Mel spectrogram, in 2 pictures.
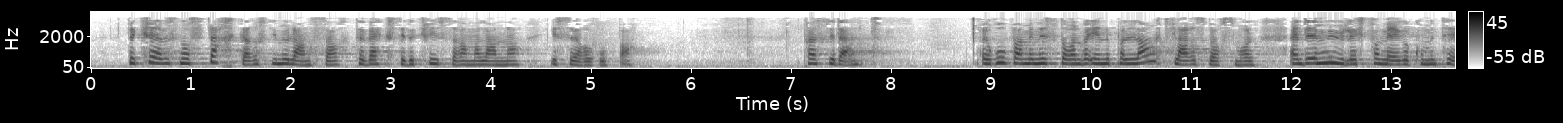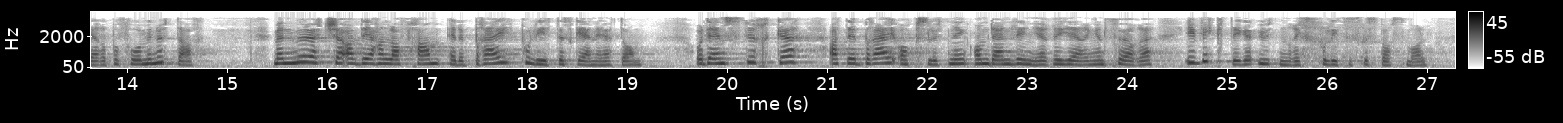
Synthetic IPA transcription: d̪̥ɛkʰʁeːʋəsnɔst̪æʁkɑʁəst̪ɪmʉlɑnsəʁt̪ʰɪlʋɛkst̪ɪd̪ɛkʰʁiːsəʁɑmɑlɑnːɑisøːʁɑʉʁuːpɑ̰ | pʰʁɛsɪd̪ɛnt̪ | ɑʉʁuːpɑmɪnɪst̪əʁənʋɑʁɪnːəpʰɔlɑŋt̪flæːʁəspœʁsmoːlʔɛnd̪ɛæmʉːlɪɡt̪fɔɾmeːɡɔːkʰʊmənt̪ʰeːʁəpʰɔfoːmɪnʉt̪ə̰ʁ | mɛnmøːt̪çəʔɑʋd̪ɛɦɑnlɑːfʁɑmɛd̪ɛbʁæɪpʰʊliːt̪ɪskeːnɪheːt̪ɔm | ɔd̪ɛæɪnst̪ʏʁkəʔɑt̪̚d̪ɛæbʁæɪʔɔpslʉt̪nɪŋɔmd̪ɛnlɪnjəʁɛjeːɾɪŋənføːʁəʔɪʋɪkt̪ɪɡəʔʉːt̪nʁɪkspʰʊliːt̪ɪskəspœʁsmoːl

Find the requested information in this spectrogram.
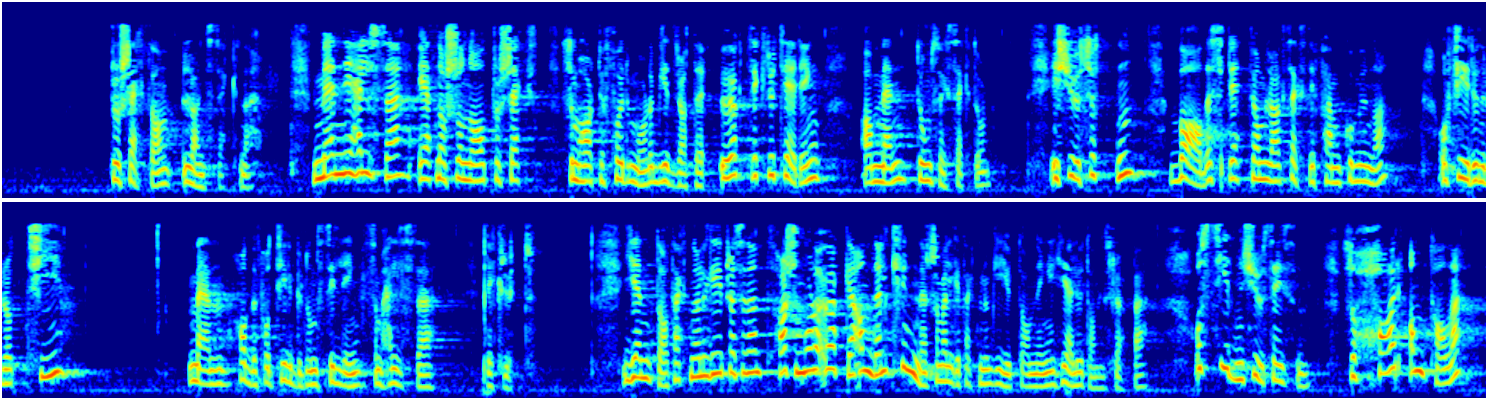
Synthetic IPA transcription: pʰɾʊʂɛkt̪ɑnlɑnsɛkːənə | mɛnːɪɦɛlsəæɾɛt̪nɑʂʊnɑːlt̪̚pʰɾʊʂɛkt̪sɔmhɑʈɪlfɔɾmoːlɔbiːd̪ɾɑːt̪ʰɪøːkt̪ɾɛkɾʉt̪ʰeːɾɪŋ | ʔɑʋmɛnːt̪ʰɪlʊmsɛksɛkt̪ʊɳ | ʔɪçʉːəsœt̪nʋɑɖɛspɾɛt̪ʰːɛɔmlɑːɡsɛkst̪ɪfɛmkʰʊmʉːnɑ | ʔɔfiːɾəhʉnɾəɔt̪ʰiː | mɛnːhɑd̪ːəfɔt̪ʰːɪlbʉːd̪ɔmst̪ɪlːɪŋsɔmhɛlsə | ɾɛkʰɾʉt̪ | jɛnt̪ʰɑːt̪ʰɛknʊlʊɡiːpʰɾɛsɪd̪ɛnt̪hɑʂɔmoːlɔøːkəʔɑnd̪eːlkʰʋɪnːəʂɔmʋɛlɡəʈ̪ʰɛknʊlʊɡiːʉːt̪̚d̪ɑnːɪŋɪheːləʉːd̪ɑ̰nɪŋslø̰ːpə | ʔɔsiːd̪nçʉːəseɪsn | sɔhɑɾɑnt̪ʰɑːlə

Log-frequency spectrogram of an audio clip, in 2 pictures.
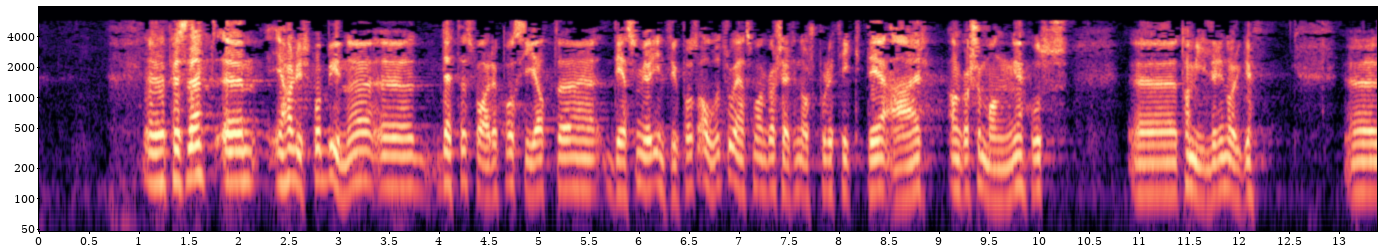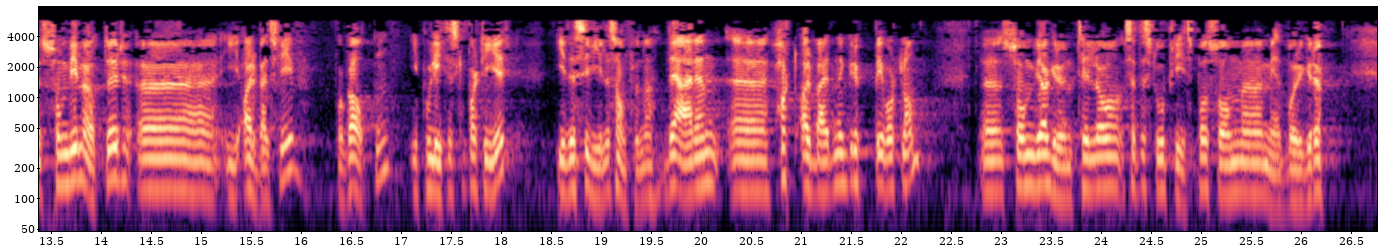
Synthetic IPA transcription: pʰɾɛsɪd̪ɛnt̪jæɪhɑɭʏst̪pʰɔɔbəjʏnːə | d̪ɛt̪ːəsʋɑːɾəpʰɔɔsiːɑt̪d̪ɛsɔmjøːɾɪnt̪ɾʏk̚pʰɔɔsɑ̰lːət̪ʰɾuːɾjæɪsɔmæɾɑŋɡɑʂeːʈɪnɔʂk̚pʰʊlɪt̪ʰɪkːd̪ɛʔæɾɑŋɡɑʂəmɑŋːəhʊs | fɑmiːljəɾɪnɔɾɡə | sɔmʋɪmøːt̪əɾ | ɪʔɑɾbæɪd̪sliːʋ | pʰɔɡɑːt̪ən̩ɪpʰʊliːt̪ɪskəpɑʈʰiːəɾ | ɪd̪ɛsɪʋiːləsɑmfʉnːəd̪ɛæɾɛnhɑʈːɑɾbæɪd̪ənəɡɾʉpːəɪʋɔʈːlɑnː | sɔmʋɪhɑɾɡɾʉnːt̪ʰɪlɔsɛt̪ːəst̪uːɾpʰɾiːspʰɔsɔmmeːd̪bɔɾɡəɾə

